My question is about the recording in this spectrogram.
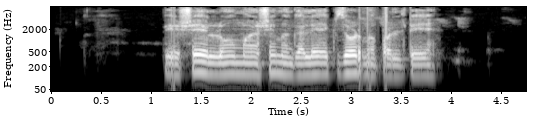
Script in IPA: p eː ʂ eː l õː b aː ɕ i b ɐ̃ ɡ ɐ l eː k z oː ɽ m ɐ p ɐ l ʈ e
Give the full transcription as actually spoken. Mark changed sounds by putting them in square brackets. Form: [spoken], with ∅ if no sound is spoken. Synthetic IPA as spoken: p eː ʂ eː l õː [m] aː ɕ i [m] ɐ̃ ɡ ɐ l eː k z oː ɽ m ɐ p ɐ l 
